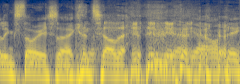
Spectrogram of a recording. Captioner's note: laughs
